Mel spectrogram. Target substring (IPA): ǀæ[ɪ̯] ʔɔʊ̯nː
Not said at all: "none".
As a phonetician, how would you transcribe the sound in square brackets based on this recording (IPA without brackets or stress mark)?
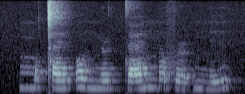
ɪ̯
